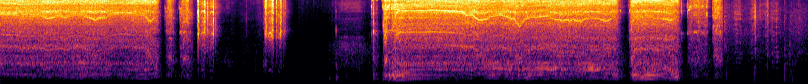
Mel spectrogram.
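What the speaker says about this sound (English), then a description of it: "I'm just gonna drill all the way through both pieces." A power drill whines steadily boring through two stacked pieces of wood in long runs, dropping briefly silent between bursts, with a rising pitch as the bit bites deeper.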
